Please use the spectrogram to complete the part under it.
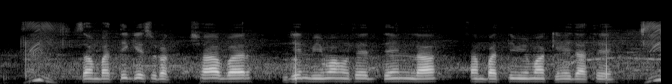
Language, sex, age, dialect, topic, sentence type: Chhattisgarhi, male, 18-24, Western/Budati/Khatahi, banking, statement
